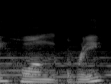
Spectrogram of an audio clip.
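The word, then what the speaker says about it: Huang Rui: Now, this post is by AMD's Ray Huang Ri. Hopefully I'm pronouncing that correctly.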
